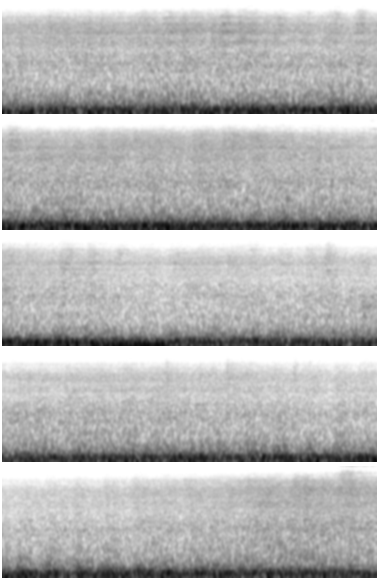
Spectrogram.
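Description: Freight train cars rolling past at steady speed: a continuous low rumble of steel wheels on the rails.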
